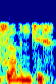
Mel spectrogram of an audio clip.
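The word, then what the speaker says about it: Flammekueche: Alors, il existe Flammekuche ou Flammekuche ou Flammenkuche. Ça dépend après des régions. En Allemagne, il y a une prononciation différente.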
